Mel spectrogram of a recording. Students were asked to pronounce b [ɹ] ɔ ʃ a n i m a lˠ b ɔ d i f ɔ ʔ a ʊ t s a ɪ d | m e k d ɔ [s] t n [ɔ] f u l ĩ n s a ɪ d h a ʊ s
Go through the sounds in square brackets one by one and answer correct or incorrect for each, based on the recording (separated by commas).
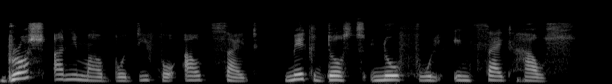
correct, correct, incorrect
